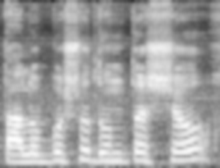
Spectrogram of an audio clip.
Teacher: তালব্যস্ব, দন্তস্বকে শীষ ধ্বনিও বলা হয়, কারণ এগুলো উচ্চারণে সাপের মতো শীষ হয়।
